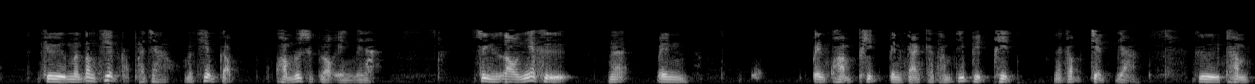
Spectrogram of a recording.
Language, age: Thai, 60-79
